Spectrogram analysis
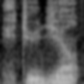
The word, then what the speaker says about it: étudiant: Okay, so for instance here we've got étudiant, and then we've got assistant here. Okay, you just take it back here, étudiant, and then you will add this a at the end without modifying the first part.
